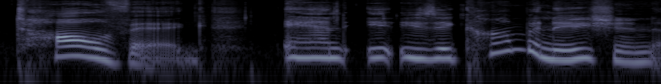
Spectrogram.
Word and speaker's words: Thalweg: It's usually pronounced Talweg, and it is a combination of two German words.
